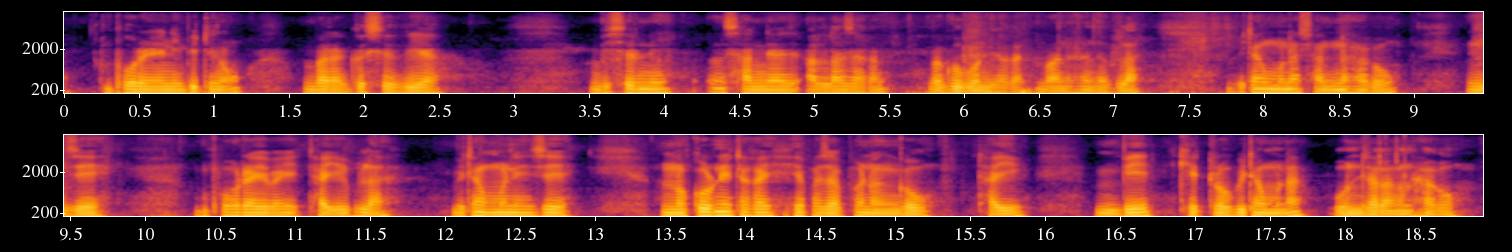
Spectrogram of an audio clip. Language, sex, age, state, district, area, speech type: Bodo, male, 30-45, Assam, Kokrajhar, rural, spontaneous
